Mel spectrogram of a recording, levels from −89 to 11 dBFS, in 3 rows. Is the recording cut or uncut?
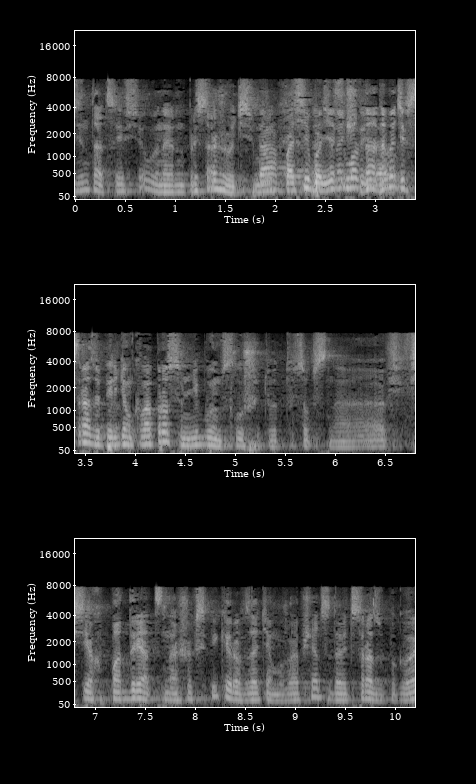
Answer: cut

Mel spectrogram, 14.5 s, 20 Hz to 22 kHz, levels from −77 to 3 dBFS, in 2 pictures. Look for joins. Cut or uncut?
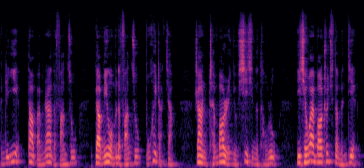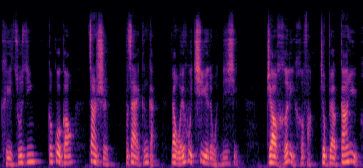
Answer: cut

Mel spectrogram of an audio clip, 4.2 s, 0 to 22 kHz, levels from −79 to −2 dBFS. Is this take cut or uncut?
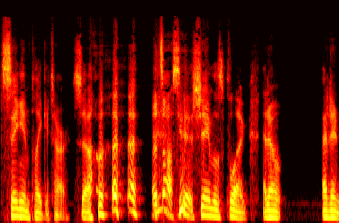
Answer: cut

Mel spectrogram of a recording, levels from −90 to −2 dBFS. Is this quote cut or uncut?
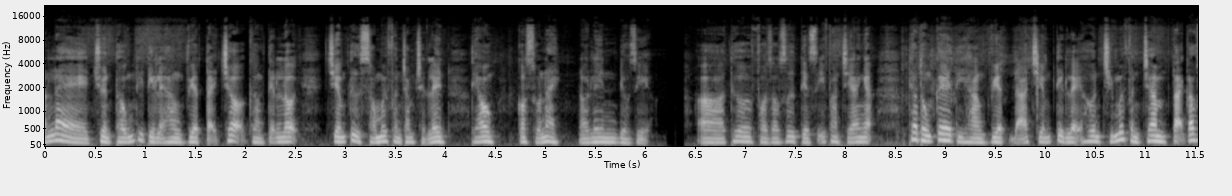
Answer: cut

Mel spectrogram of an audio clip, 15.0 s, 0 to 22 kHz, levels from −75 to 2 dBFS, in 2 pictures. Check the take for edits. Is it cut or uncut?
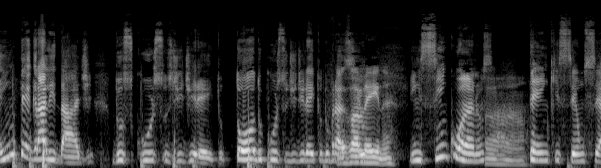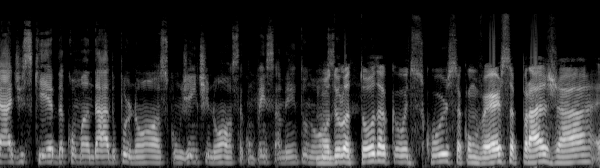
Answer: uncut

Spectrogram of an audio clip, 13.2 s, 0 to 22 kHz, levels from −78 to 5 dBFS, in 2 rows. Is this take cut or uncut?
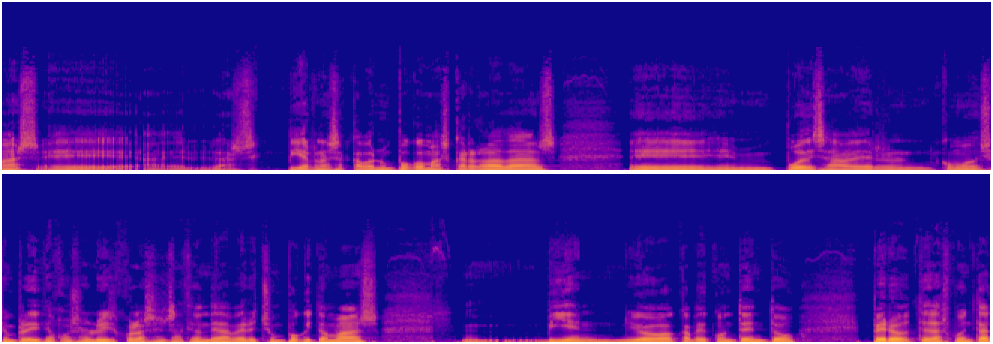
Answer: uncut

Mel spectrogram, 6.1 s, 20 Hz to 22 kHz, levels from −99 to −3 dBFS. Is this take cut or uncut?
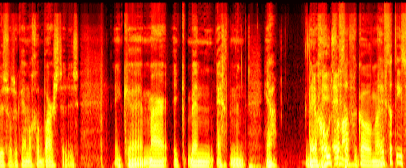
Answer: uncut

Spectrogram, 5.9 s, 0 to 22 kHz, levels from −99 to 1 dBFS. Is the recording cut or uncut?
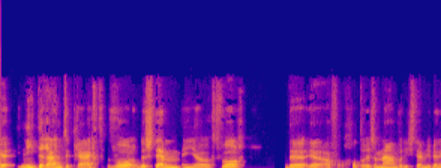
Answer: uncut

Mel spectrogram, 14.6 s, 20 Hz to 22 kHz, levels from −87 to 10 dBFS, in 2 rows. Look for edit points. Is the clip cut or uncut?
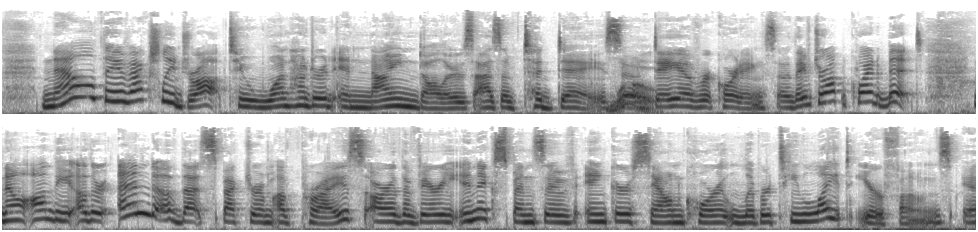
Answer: uncut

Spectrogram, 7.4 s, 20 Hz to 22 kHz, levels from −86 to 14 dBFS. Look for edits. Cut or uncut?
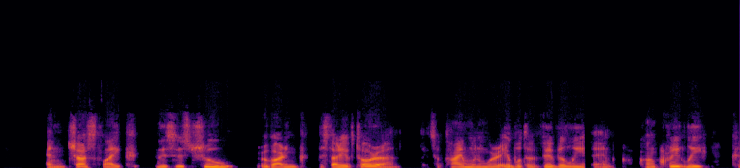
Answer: cut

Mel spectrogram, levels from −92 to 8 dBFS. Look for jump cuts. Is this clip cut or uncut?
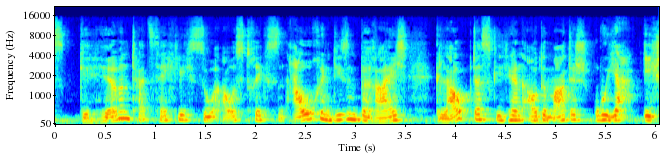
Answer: uncut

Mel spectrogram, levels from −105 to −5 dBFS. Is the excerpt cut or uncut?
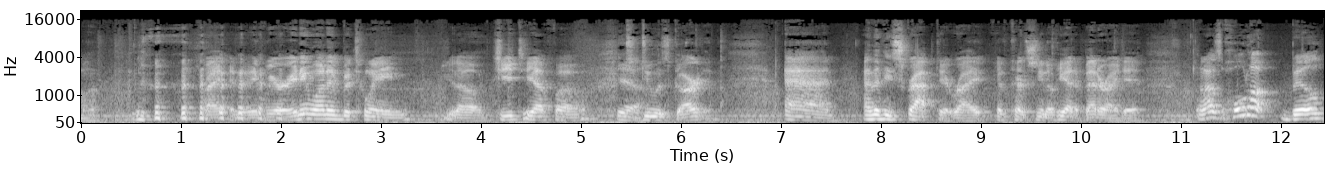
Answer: cut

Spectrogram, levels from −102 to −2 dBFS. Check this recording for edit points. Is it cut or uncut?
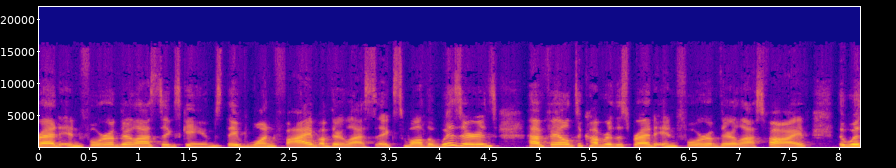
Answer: uncut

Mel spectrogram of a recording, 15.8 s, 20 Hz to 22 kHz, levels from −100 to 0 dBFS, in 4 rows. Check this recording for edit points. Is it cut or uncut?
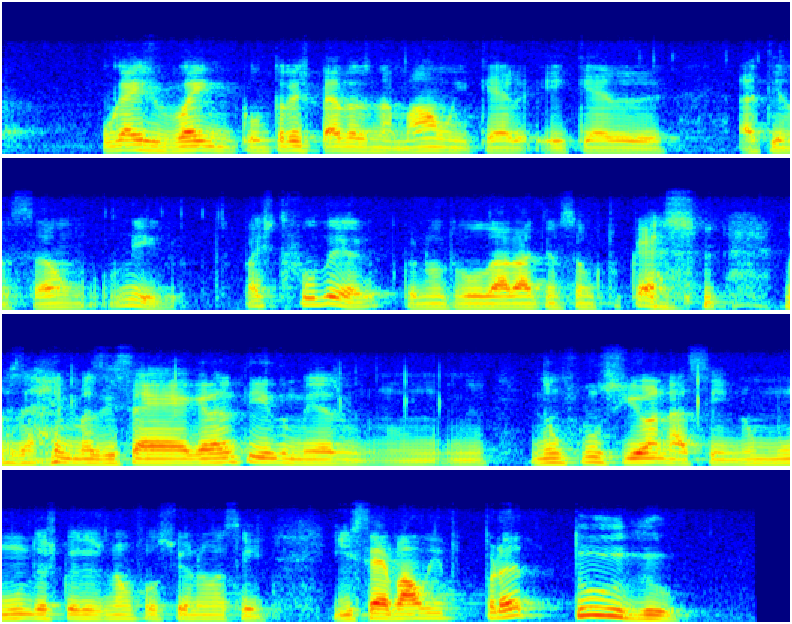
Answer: uncut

